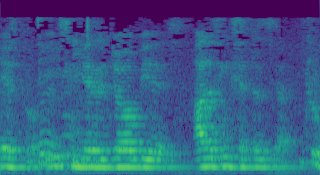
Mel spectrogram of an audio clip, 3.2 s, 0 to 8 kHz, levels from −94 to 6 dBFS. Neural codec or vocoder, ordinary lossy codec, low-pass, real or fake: none; MP3, 24 kbps; 7.2 kHz; real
